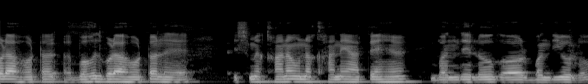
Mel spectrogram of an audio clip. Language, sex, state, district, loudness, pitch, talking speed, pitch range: Hindi, male, Chhattisgarh, Sarguja, -26 LUFS, 115 Hz, 165 wpm, 110-120 Hz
